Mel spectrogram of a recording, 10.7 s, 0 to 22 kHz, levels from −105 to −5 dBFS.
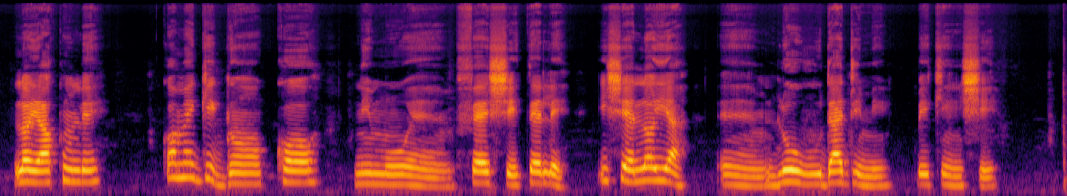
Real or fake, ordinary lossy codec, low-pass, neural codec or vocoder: real; none; none; none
